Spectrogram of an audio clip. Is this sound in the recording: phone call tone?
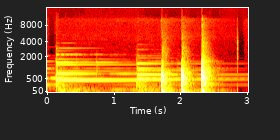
no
